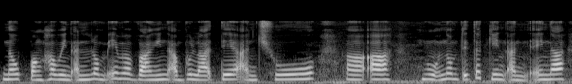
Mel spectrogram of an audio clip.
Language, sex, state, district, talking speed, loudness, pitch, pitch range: Mizo, female, Mizoram, Aizawl, 210 wpm, -18 LUFS, 230 Hz, 220-240 Hz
